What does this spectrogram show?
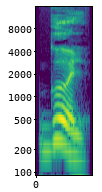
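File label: "гӧль", Komi, female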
